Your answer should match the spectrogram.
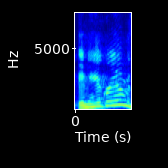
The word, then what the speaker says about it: Enneagram: Yeah, which was fun when we did an Enneagram. Is that how you say it? – Yeah. Uh-huh.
